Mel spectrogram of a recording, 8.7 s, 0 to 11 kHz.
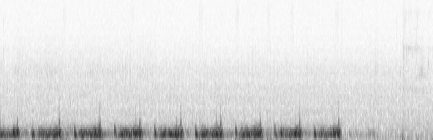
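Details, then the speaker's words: Patient recording of mitral stenosis: low-pitched, rumbling mid-diastolic murmur, heartbeat about 76 a minute, best heard at the mitral area. "اوكي، بما انه له علاقة بالميترال ستينوسيس فيه best heard as mitral at mitral area."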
